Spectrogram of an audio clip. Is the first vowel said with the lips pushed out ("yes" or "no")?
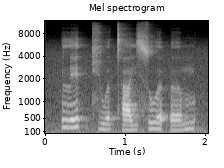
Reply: no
